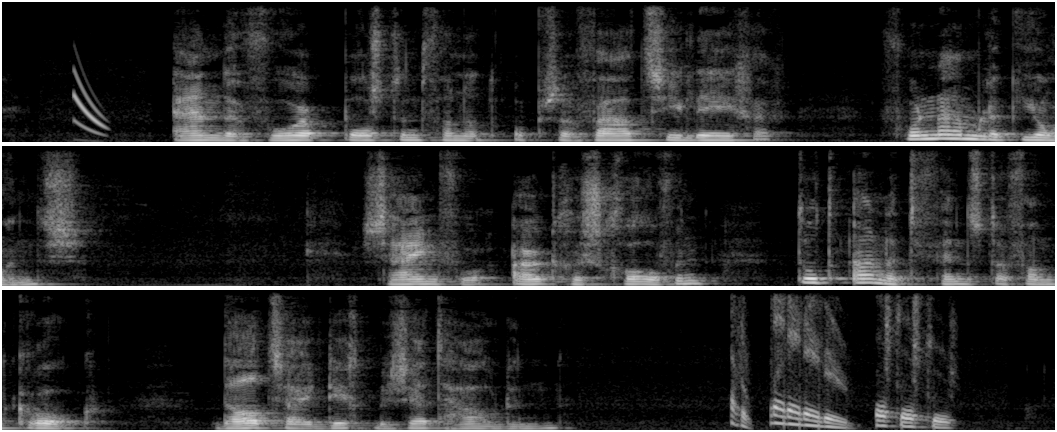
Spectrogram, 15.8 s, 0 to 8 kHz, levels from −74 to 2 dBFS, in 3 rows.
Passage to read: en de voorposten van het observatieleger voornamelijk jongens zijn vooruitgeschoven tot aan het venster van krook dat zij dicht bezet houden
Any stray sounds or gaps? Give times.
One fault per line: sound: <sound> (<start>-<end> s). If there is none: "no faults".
sound: chirp (0.4-0.5 s)
sound: chirp (14.2-15.4 s)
